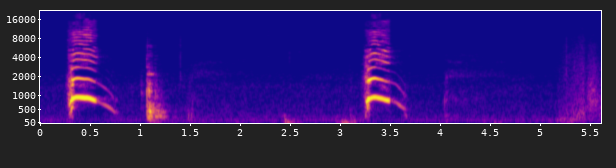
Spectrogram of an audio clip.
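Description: Two sharp, high, squeaky gasps about three seconds apart in a quiet room, each a sudden involuntary catch of breath: hiccups.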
